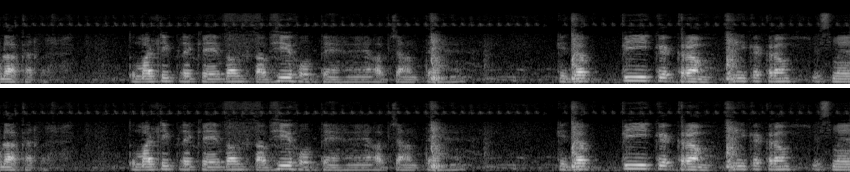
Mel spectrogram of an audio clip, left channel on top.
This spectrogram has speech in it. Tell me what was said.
कर रहे हैं। तो मल्टीप्लिकेबल तभी होते हैं, आप जानते हैं, कि जब p के क्रम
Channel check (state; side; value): identical; both; correlation 1.00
